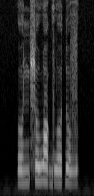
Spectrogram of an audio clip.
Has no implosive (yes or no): no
